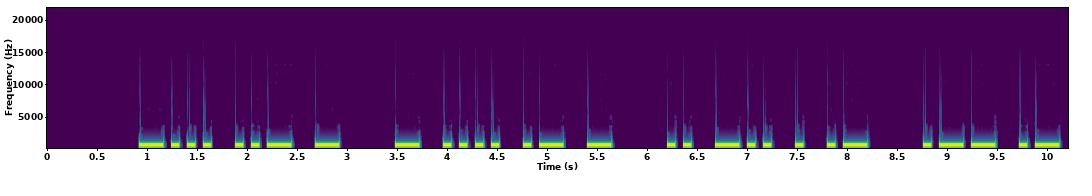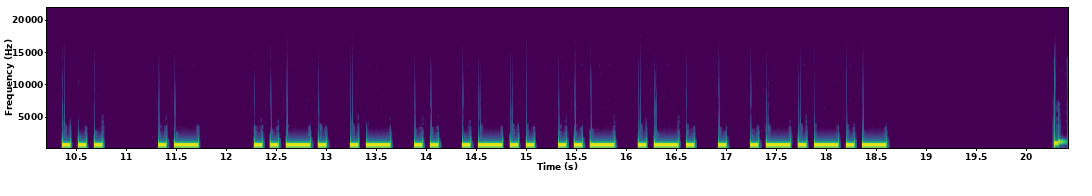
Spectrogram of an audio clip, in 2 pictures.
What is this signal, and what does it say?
Morse code, heard as a keyed tone, about 15 wpm, 700 Hz. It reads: BUT THAT IDEA WAS A FAILURE.
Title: Sentences from Top 900 Words 15wpm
